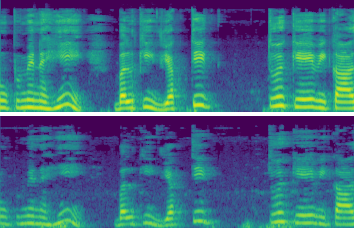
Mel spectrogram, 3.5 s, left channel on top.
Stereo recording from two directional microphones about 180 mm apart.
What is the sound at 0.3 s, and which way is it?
A woman's voice, 40° left (ahead or behind).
